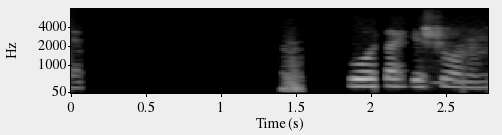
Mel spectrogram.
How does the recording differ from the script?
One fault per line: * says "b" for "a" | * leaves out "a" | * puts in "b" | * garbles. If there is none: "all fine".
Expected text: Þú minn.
* puts in "ert ekki sonur"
